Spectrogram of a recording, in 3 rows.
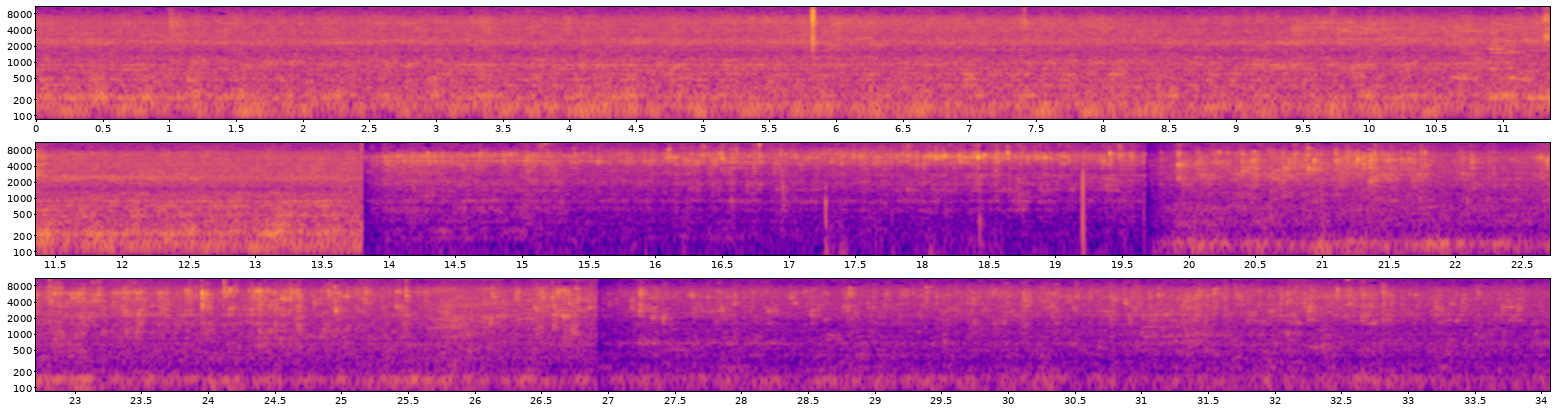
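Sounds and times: low steady hum: 0.0s - 13.9s
oil pouring into metal bucket: 14.0s - 33.7s.

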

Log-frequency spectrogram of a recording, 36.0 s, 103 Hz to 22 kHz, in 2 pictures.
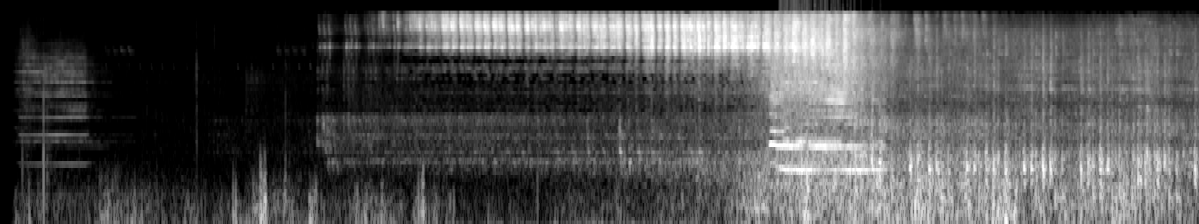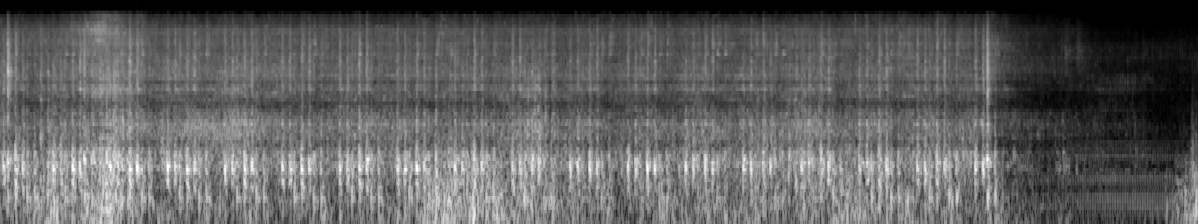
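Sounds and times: locomotive horn: 0.2s - 1.8s, 11.5s - 13.5s
train wheels clickety-clack: 4.8s - 34.5s.

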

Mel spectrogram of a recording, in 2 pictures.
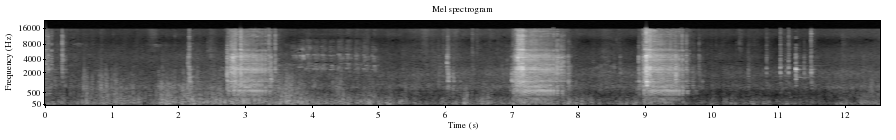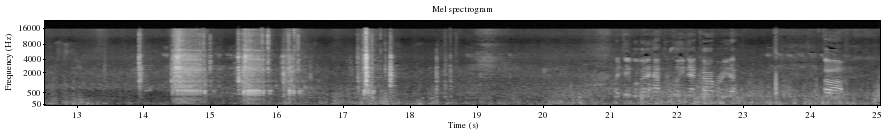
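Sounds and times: two-stroke engine revving: 0.0s - 0.3s, 2.2s - 3.7s, 6.9s - 8.0s, 8.9s - 9.8s, 13.9s - 16.6s, 17.2s - 17.6s.

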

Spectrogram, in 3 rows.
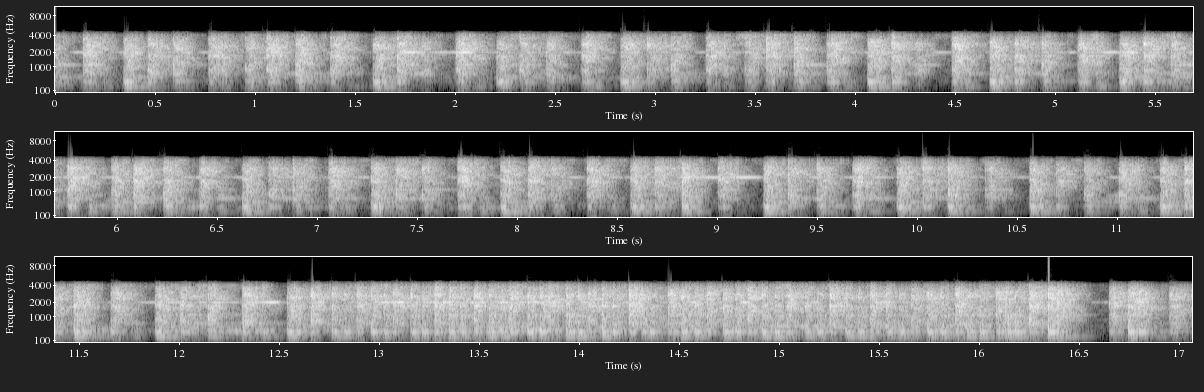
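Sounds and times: held musical tones: 0.0s - 15.1s
fast rhythmic drumming: 0.0s - 17.0s.

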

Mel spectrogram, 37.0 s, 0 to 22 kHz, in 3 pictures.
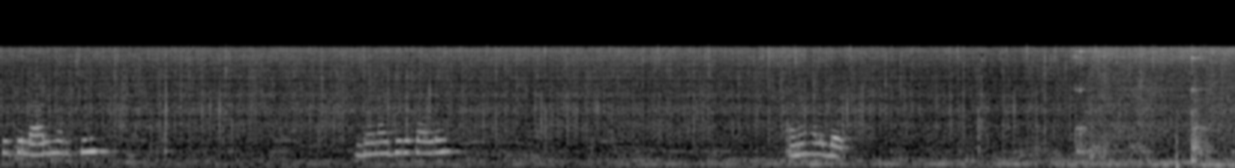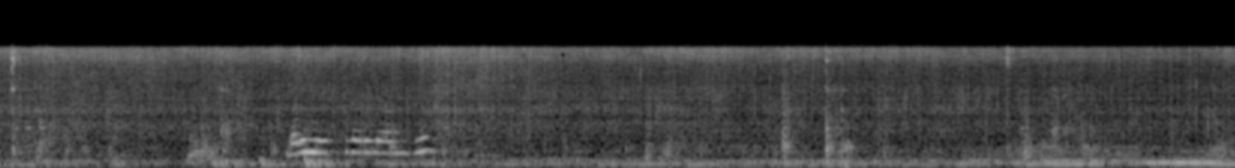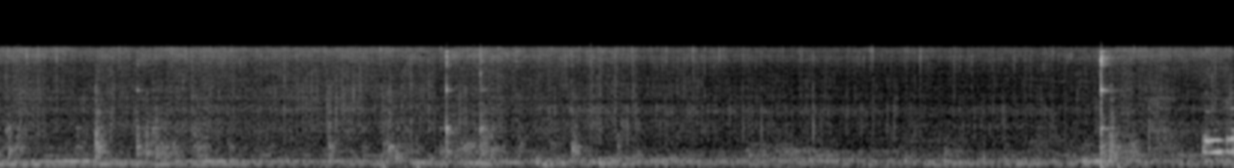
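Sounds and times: okra sizzling in oil: 0.0s - 37.0s
metal spoon scraping a pan: 10.7s - 17.3s, 18.5s - 23.6s, 24.4s - 27.2s, 28.0s - 30.6s, 35.7s - 36.6s.

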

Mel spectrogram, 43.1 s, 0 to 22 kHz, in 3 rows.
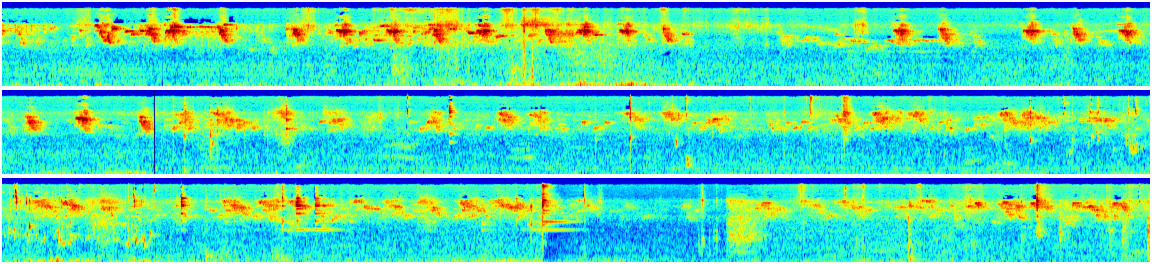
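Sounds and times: birds chirping: 0.0s - 8.7s, 9.4s - 43.0s
glass clinking: 19.9s - 20.2s, 30.4s - 31.3s, 32.1s - 33.2s, 35.2s - 36.0s
water pouring into glass bowl: 27.6s - 31.0s.

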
